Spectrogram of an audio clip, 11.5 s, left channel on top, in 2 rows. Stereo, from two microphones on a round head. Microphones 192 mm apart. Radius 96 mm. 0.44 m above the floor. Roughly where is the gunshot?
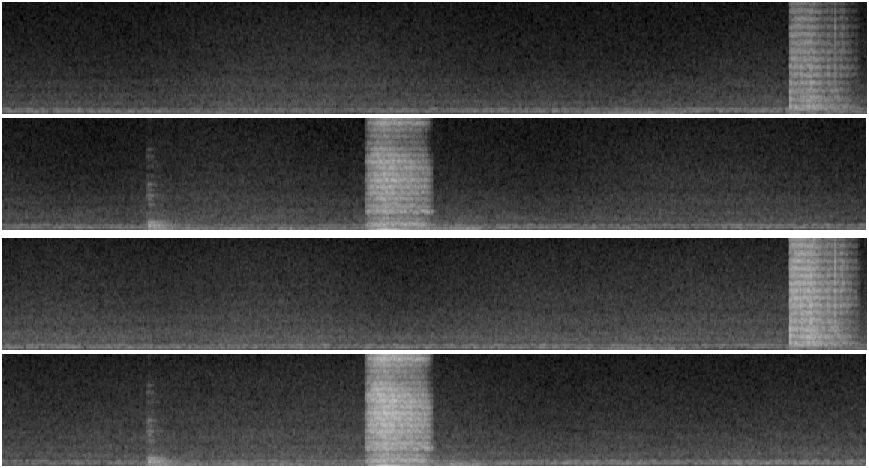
Right.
